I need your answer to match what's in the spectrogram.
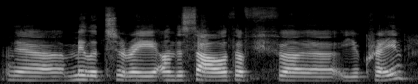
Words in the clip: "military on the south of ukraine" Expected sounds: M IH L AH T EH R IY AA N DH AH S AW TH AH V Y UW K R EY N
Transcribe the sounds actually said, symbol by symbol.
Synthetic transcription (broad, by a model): M IH L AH T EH R IY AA N DH AH S AW TH AH V Y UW K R EY N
